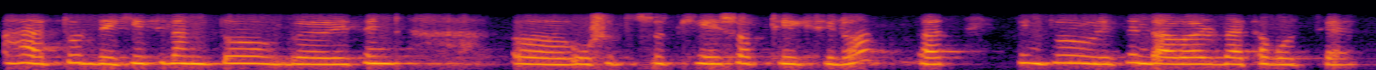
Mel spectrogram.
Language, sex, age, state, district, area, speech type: Bengali, female, 30-45, West Bengal, Paschim Bardhaman, urban, conversation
